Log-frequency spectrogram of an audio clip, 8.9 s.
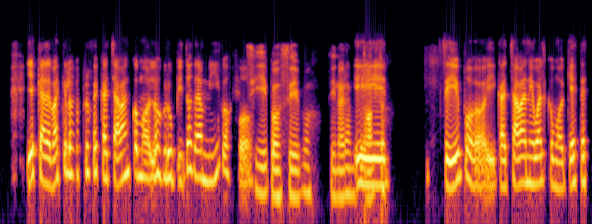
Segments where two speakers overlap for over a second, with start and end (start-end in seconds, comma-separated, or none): none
